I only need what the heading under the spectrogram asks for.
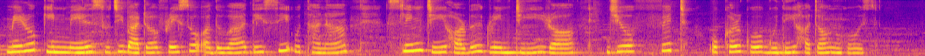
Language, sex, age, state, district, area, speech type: Nepali, female, 18-30, West Bengal, Darjeeling, rural, read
